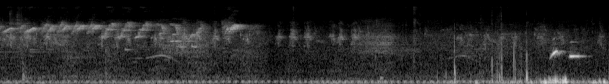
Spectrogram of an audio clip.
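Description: Small birds twittering in rapid high chirps for the first two seconds or so, over a steady low hum. Near the end comes a short bird call and a low thump.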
